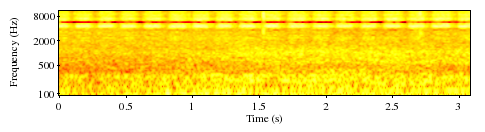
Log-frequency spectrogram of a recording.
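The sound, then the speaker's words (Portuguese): Cicadas sing in a loud, unbroken chorus, a shrill high-pitched buzzing with a fast pulsing shimmer that holds steady for the whole stretch, with no voices. “ela percebeu que era para gravar as cigarras e fê-lo, e aqui está o som, o resultado.”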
